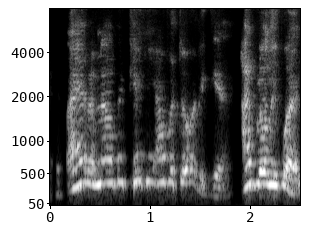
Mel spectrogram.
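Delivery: high, fast insistence; mean every word, push it up; emphatic. Real, not acted. Emphatic pledge to donate again.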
